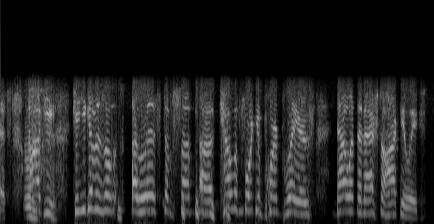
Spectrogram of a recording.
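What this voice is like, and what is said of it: Yelling. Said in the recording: “Sorry that I'm yelling at you right now”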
